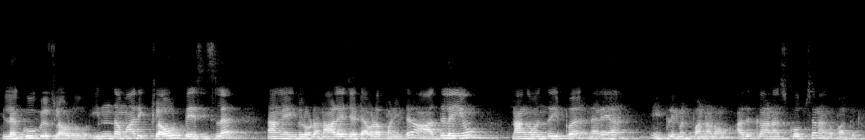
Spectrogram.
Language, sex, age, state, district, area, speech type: Tamil, male, 30-45, Tamil Nadu, Erode, rural, spontaneous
